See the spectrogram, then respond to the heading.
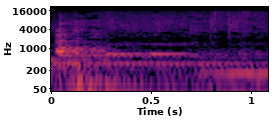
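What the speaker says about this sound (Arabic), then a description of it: "ونخلي الزبدة سيح معانا بهذا الشكل" Butter melting in a pan for cooking shrimp, a steady, close sizzle with soft crackle running evenly throughout, no voices.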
